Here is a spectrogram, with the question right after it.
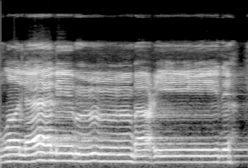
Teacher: تنوین کے بعد با ہے تو تنوین کو اس میم سے بدل کر غنہ اور اخفا کے ساتھ پڑھیں گے، اس کو اقلاب کہتے ہیں۔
